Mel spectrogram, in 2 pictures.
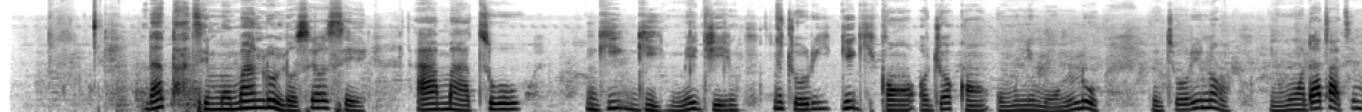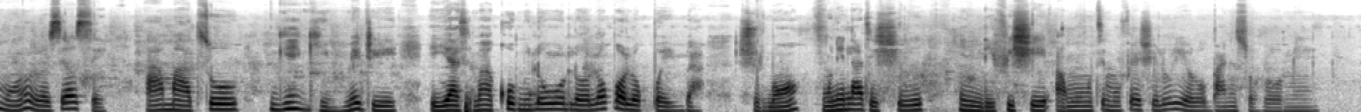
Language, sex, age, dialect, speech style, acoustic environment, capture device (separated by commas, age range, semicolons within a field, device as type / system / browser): Yoruba, female, 25-34, Nigeria - Lagos Yoruba, stressed, people talking, mobile / Linux / Chrome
